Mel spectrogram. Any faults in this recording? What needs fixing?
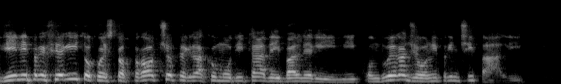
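Opus voice compression runs through the whole clip: the speech band stops near 8.2 kHz, and the coarsely coded SILK excitation makes voicing sound hoarse and faintly robotic, which fits a low bitrate around 12 kbps. Unlike a plain low-pass filter, which only dulls the sound, this adds grainy texture. Prevent it by encoding at a higher Opus bitrate or keeping an uncompressed master.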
